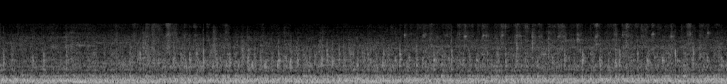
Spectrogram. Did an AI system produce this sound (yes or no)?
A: yes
